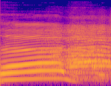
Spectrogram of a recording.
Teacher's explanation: تو ذال میں سیٹی بالکل بھی نہیں نکالتے، کیونکہ یہ ذال ان حروف میں سے ہے جن میں سیٹی نہیں نکالی جاتی.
